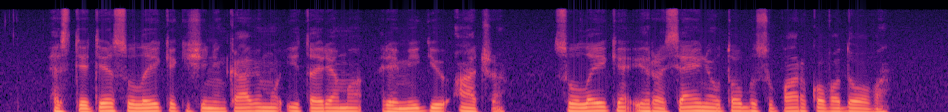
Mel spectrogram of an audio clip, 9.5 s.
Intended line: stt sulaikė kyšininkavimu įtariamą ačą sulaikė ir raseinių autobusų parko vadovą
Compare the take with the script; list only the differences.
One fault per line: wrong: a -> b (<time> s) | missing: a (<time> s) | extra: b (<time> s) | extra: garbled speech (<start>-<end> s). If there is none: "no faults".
extra: remigijų (3.9 s)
